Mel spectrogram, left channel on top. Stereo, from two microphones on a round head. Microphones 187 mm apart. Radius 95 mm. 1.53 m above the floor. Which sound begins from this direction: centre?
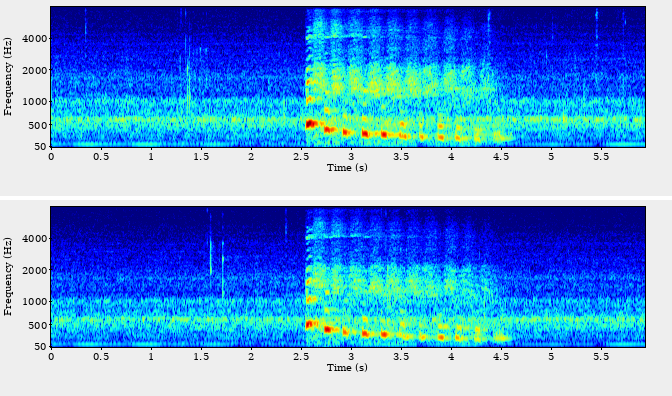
Laughter, at 2.5 s.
